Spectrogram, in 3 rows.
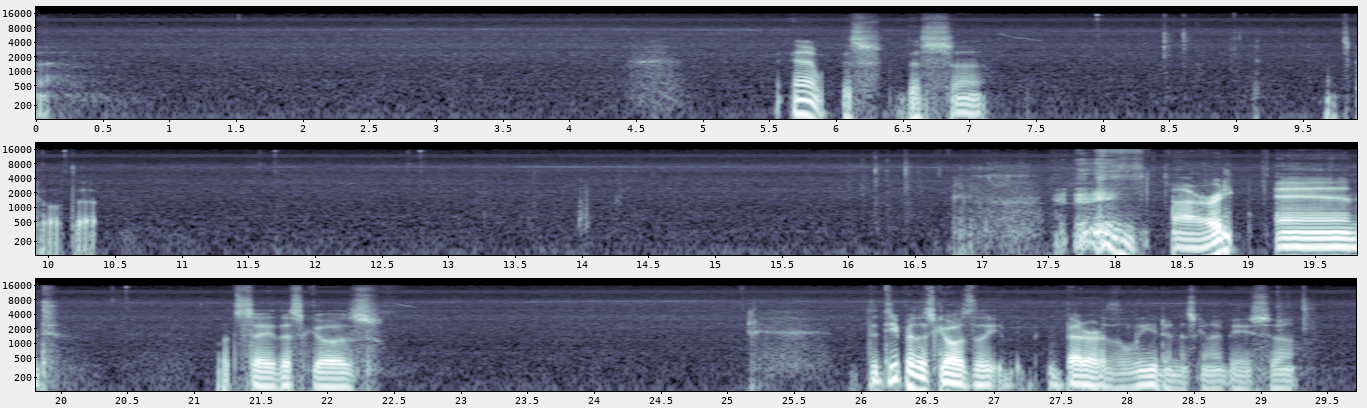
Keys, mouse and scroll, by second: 0.0 Escape, 1.5-7.9 drag, 8.5 Escape, 8.6 Escape, 9.9 click, 11.6 click, 12.7 click, 18.2 Escape, 18.4 Escape, 19.7 d, 20.4 click, 21.3 click.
